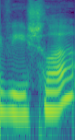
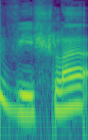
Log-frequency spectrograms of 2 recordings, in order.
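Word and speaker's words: Vizsla: just because you say visha and I know it's cuz it's like German visha yeah like like it's spelled v i z s l a visha okay I just think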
